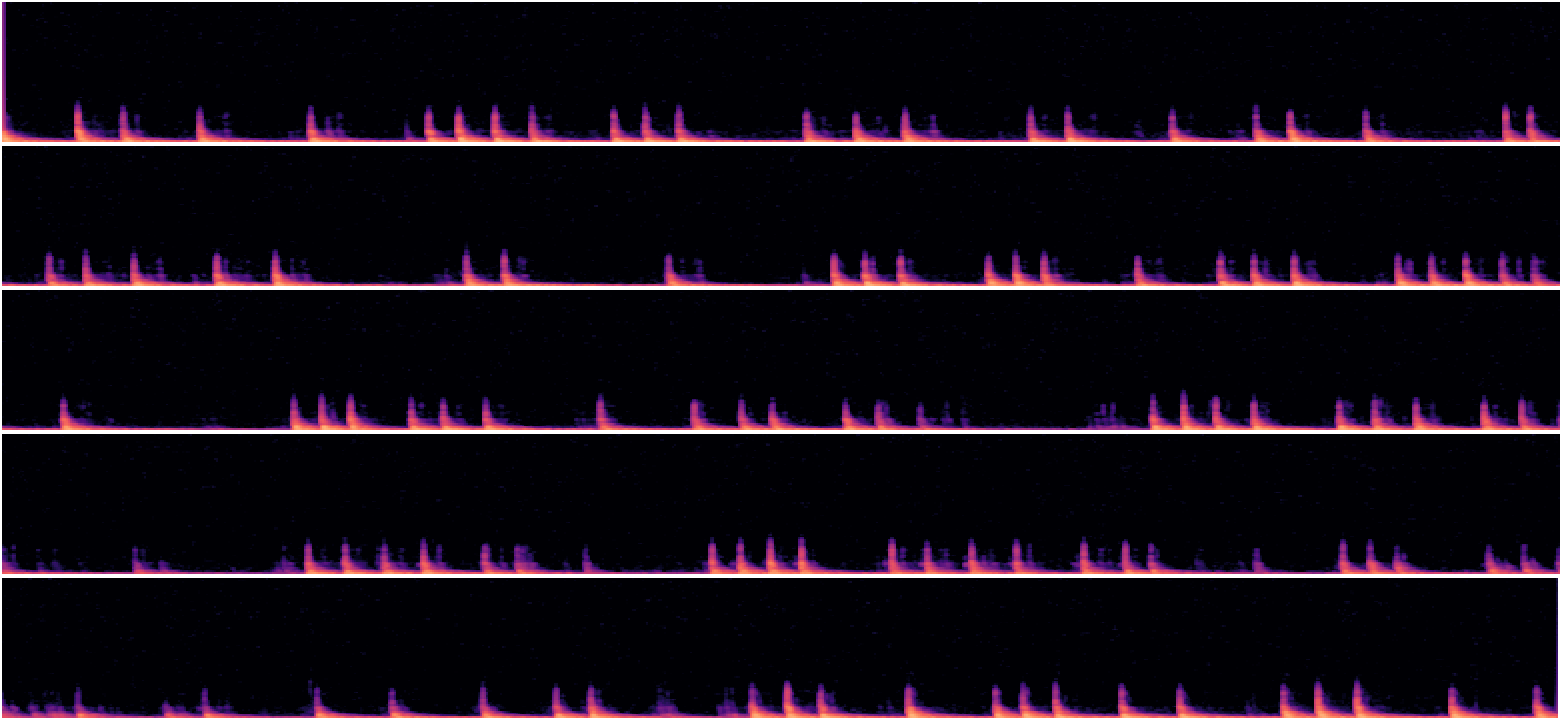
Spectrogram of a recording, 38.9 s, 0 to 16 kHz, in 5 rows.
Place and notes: Utena, Lithuania, woodpecker work session
cold sunny day. about -15 degrees of Celcius. a pair of contact mics on dead pine tree. the woodpecker fly on, works, fly out.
